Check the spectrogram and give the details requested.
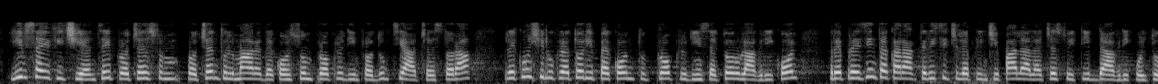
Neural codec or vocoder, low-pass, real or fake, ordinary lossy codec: none; 7.2 kHz; real; Opus, 32 kbps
